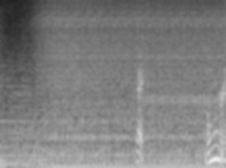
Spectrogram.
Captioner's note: car engine running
